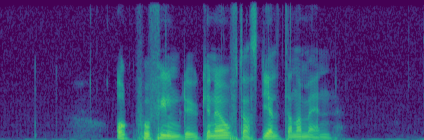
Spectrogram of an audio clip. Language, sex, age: Swedish, male, 46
